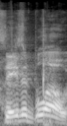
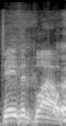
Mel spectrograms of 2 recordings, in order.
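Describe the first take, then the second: First: The surname's vowel sounds like 'oh'. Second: The surname's vowel sounds like 'ow'. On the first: The speaker calls it wrong. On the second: The speaker calls it right.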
